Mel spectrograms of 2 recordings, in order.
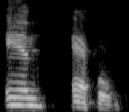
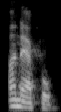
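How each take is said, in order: First: The two words are said separately. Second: The two words run together as one. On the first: The speaker calls it wrong. "tu não falaria an apple" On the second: The speaker calls it right. "Sairia an apple"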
